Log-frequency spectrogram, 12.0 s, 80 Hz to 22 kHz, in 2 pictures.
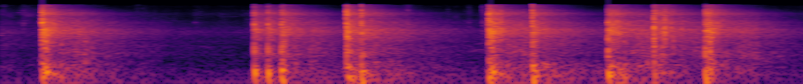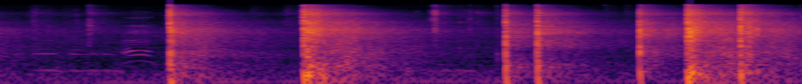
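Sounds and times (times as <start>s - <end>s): blank gunshots echoing: 0.0s - 1.1s, 1.8s - 6.0s, 7.2s - 9.2s, 9.8s - 12.0s.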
